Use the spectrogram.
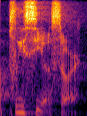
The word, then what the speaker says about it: plesiosaur: wrote it down how it's supposed to be pronounced cuz I couldn't read that a plesiosaur okay or yes that's right please save us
